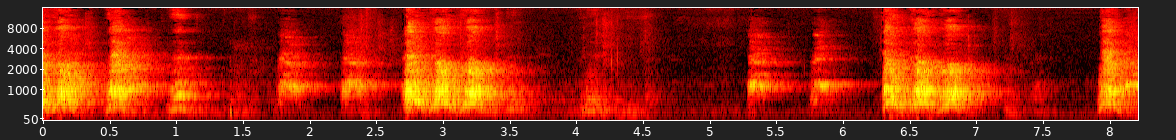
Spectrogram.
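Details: Female pug puppy watching her favourite television show, giving a run of short, high yappy barks in uneven bursts, mixed with brief whining tones and a few seconds of quiet.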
